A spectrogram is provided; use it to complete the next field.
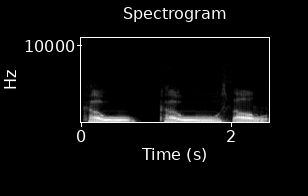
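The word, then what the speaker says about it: كوثر: When you look at my lips, they're pouting out kaw thar, because the waw is pronounced from the lips.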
